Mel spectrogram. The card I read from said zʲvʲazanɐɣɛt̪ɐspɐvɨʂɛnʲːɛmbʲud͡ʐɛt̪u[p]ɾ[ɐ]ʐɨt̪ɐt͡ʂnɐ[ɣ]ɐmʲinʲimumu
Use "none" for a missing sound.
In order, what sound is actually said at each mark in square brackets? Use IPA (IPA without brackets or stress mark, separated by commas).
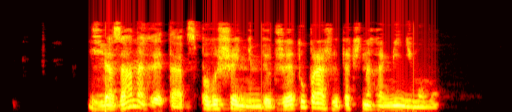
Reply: p, a, ɣ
